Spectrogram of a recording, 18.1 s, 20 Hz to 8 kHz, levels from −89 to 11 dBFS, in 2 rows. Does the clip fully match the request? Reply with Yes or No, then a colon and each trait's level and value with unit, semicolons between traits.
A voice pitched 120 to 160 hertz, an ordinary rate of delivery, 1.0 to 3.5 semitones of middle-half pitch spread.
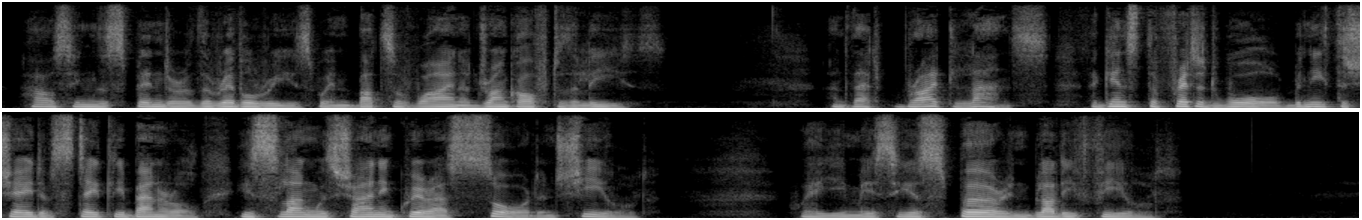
Yes: low, 135 Hz; average, 160 wpm; average, 2.8 semitones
